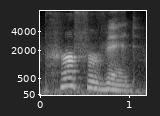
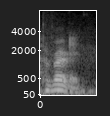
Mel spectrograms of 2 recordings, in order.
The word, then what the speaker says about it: perfervid: Your word of the day is perfervid. – Can you spell it? – P-E-R-F-E-R-V-I-D. Perfervid. – Perfervid? – Perfervid. Perfervid? – Perfervid? – I guess so. Perfervid. – Not perverted. – Not perverted. Perfervid. They probably did that on purpose just to, like, screw you up.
